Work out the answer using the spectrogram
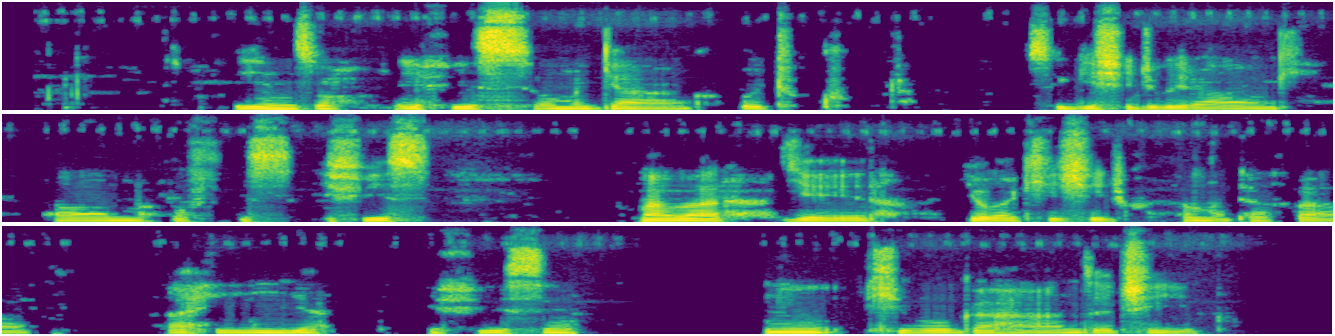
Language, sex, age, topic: Rundi, female, 25-35, education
